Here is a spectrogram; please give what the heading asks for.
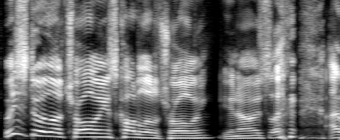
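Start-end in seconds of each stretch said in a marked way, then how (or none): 0.0-2.1 higher, faster imitation of his catchphrase; Donald Trump impression. Host mimicking Trump's soundbite for the stream, playful. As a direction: toss it off in a mock Trump voice. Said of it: "You know how Donald Trump says it".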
